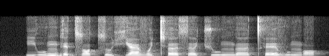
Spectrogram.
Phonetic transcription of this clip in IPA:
j u ŋ ɡ ɛ d͡z ɔ t͡s ʊ ç æ v ʌ cʰ ɜ s ɜ t͡ʃ u ŋ ɜ tʰ ɛ v u ŋ ɔ

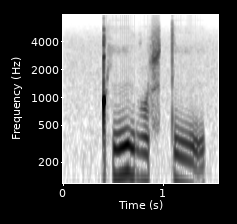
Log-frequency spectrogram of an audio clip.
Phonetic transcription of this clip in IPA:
ǃʰ ĩ ɡ ɔ̃ ɬ t ĩ

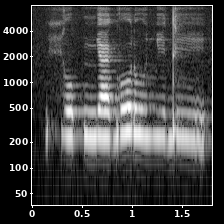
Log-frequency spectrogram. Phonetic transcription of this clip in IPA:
ç o p ɲ æ ɡ o ɾ u ʎ i d i

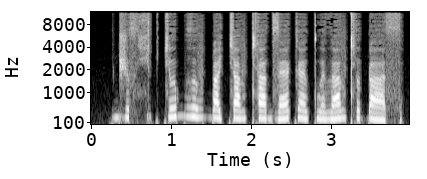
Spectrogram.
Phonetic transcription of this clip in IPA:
d͡ʒ ə s ç ə k c ə bʱ ə v ɓ a c a v cʰ a d͡z æ k æ tʷ æ ð a v cʰ ə ɠ a s

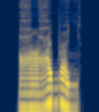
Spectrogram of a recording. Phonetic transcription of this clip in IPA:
ʕ ɑ˩ ʕ ɘ˥ b ɐ˩ ʎ

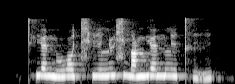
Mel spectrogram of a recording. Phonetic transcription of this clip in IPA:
t̪ʰ j ɛ˥˩ n l w ɔ˥ t͡ɕʰ i˥ l y˥ ɕ i˨ n ɑ˥ ŋ j ɛ˥ n l i˥˩ t̪ʰ ḭ˨˩˦

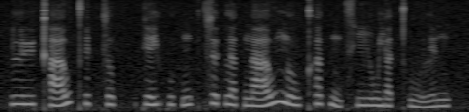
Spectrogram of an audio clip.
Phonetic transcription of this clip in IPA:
l yː˨ kʰ aː˨˥ w t̪ʰ ɪ˧ k̚ s ʊ˧ k̚ | k e˨˧ j kʷ ɐ˨ k̚ ŋ ʊ˧ k̚ t͡s ɵ˧ t̚ l ɐ˨ k̚ n̪ aː˨˥ w n̪ o˨ w kʰ ɐ˧ k̚ ɪ˨˩ ŋ t͡sʰ iː˨ w j ɐ˧ t̚ t̪ʰ uː˨˩ l ɪ˧ ŋ

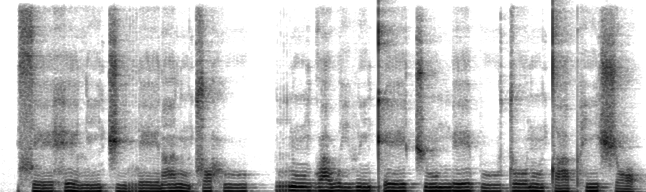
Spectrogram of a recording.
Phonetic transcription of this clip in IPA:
s eː˨ h e˦˨ l ĩ˨ t͡ʃ i˨ r eː˨ ɾ ã˦ l ũ˨ t͡s ɔ˦ h uː˦ | r ũ˦ ɡʷ a˦ w i˦ β ĩ˦ kʼ eː˦ t͡ʃ ũ˦ ŋ eː˦ p uː˨ d o˦ ɾ ũ˦ t a˨˦ pʰ ĩ˦ ʃ ɔ˨

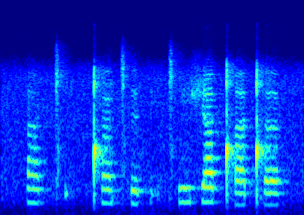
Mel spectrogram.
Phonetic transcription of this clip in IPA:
a̤˧ k ǀʰ ḛ˨ k ǃʰ ɐ̃˧ ǀʰ ɘ˧ k ḛ˦ ǀʰ e̤˦ ʃ a˦ ǃʰ a˧ ǃʰ ɐ˧

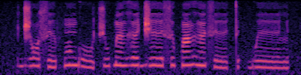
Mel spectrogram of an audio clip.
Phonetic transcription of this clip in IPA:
d͡ʒ ɔ˧ s e˨ f ɔ̃˦ ɡ oː˨ t͡ʃ u˦ ɓ ɛ̃˦ ɣ ɛ˦ d͡ʒ eː˧ s ɨ˧ p ã˦ ɣ ɛ̃˧ s e˧ t | ɡʷ eː˨ l

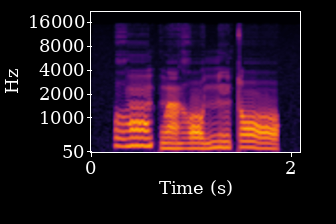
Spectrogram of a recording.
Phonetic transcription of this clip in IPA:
ɣ ɔ̃˦ kʷ ã˨ ɣ ɔ˨ ɲ ĩ˧ t ɔ˦˨

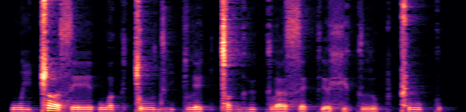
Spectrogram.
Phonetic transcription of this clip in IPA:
w i ǁ ʌ s e | w ʌ k ǀ u dʱ i k l e k ǀ ʌ ɡʱ ʉ k l ɐ s ɛ k ɾʲ ʌ xʲ ə k r u k ǁ u k

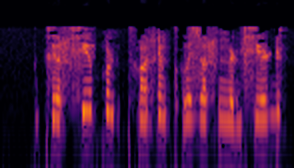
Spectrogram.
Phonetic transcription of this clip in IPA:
kʲ o ɬ xʲ ɨː kʷ æ̃ ʈ t̪ʰ õ ɬ ẽ kʷʼ e z o ɬ ŋ ɯ ɖ xʲ ɨ ɖ

